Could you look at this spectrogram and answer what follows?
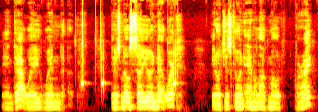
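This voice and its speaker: A man's voice: mid-range voice, unhurried, heavy background noise. A man reviewing gear in a casual, conversational and slightly rambling way, explaining things as he goes. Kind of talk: casual product demo talk.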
